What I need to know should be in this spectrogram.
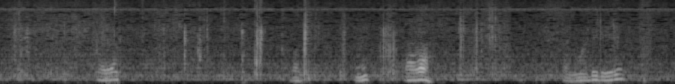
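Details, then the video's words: Wild bees at a colony raided during honey hunting, several short buzzing flights passing close by, each a low droning hum that swells and fades within a second, with scattered clicks and knocks between them. "Wild bee honey hunting"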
